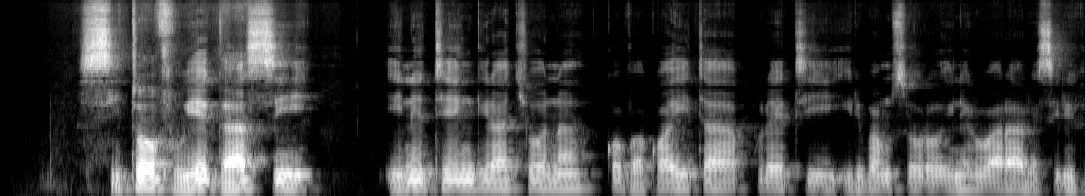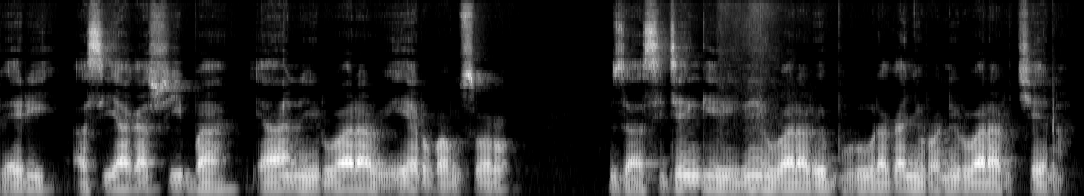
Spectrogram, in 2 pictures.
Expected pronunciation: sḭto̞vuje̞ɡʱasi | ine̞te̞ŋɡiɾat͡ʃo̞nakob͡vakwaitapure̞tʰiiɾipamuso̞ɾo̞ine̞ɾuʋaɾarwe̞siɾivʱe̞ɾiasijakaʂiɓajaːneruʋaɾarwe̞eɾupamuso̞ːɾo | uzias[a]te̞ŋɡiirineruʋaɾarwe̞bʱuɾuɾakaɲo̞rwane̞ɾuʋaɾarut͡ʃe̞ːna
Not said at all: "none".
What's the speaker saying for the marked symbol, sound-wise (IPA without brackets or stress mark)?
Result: i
